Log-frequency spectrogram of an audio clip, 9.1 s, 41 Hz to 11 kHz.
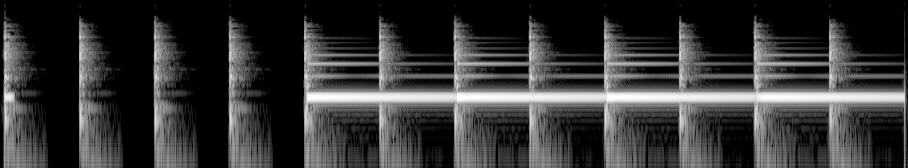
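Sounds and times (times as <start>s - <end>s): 
MIDI piano half notes: 3.1s - 9.0s.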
